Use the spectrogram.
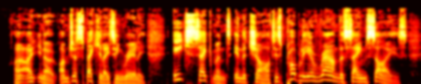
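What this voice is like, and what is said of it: Standard British received pronunciation accent. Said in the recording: “just standard received pronunciation like the way I speak”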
